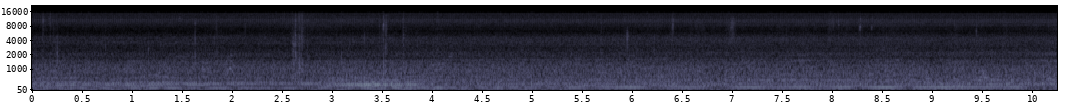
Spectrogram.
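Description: A train's engine running at the station with a steady low hum and rumble. A higher hum over it swells and then fades out about four seconds in.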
